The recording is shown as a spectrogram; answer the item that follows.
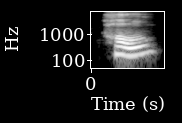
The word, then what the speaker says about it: whole: The second note says, W is not pronounced in some words. Answer, no answer, answer, to, who, whole, right, wrong. So you don't pronounce, remember, you don't pronounce the sound W.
